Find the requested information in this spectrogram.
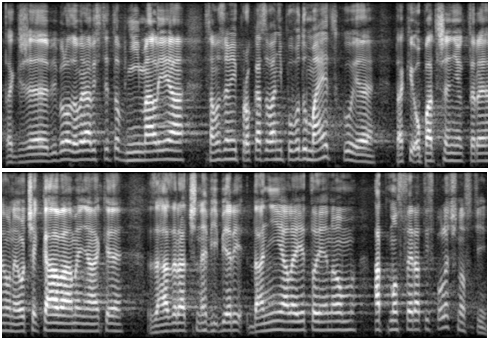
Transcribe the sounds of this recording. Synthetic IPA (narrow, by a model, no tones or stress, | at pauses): t̪aɡʒɛbibilɔd̪obɾɛːabiscɛt̪ɔvɲiːmaliasamɔzɾɛjɲɛpɾɔkazɔʋaɲiːpuɔːvɔd̪umajɛt̪kujɛ | t̪akiɔpat̪r̝̥ɛɲiːɔk̚t̪ɛɾɛːɦɔnɛɔt͡ʃɛkaːʋamɛɲɛakɛː | zaːzɾat͡ʃnɛːviːbjɛɾid̪aɲiːalɛjɛt̪ɔjɛnɔm | ʔat̪mɔsfɛːɾat̪ispɔlɛt͡ʃnɔscḭ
